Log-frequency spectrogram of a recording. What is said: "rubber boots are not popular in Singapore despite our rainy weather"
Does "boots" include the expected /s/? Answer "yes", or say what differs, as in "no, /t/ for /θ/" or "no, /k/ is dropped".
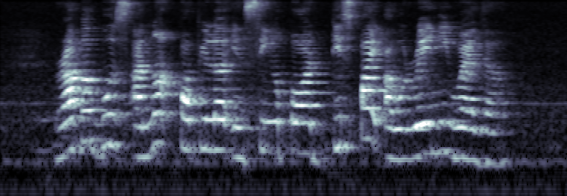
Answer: yes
